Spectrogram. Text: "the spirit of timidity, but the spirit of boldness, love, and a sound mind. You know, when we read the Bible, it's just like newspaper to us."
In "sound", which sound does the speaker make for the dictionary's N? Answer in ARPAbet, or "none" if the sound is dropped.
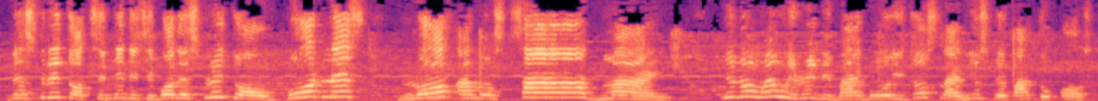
none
